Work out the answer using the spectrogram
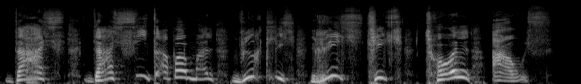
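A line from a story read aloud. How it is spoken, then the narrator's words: Squeaky voice. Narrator (German): piepste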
